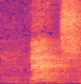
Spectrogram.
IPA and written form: mæʧ (match)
